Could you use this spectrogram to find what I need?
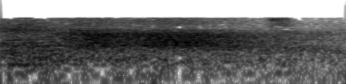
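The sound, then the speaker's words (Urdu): A crowd chants a religious slogan at an Islamic religious gathering. Many voices blend into a broad, sustained roar that swells slightly, then eases off toward the end. “وہ نعرہ ایسا لگائیں کہ مدینہ مدینہ ہو جائے”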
